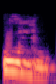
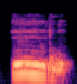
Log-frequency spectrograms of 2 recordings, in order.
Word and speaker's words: mbu: But the real pronunciation is mbu. There's no U before the M.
